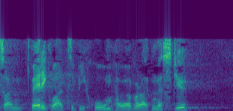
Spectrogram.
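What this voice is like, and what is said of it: Scottish accent. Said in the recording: “I have a little bit of an accent ... people tell me I sound like an American”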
